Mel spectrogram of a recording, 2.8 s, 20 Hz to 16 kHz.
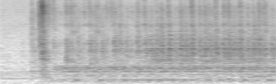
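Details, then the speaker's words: Hermes Model 505 electric typewriter, about 1978, belt replaced with a modified sewing-machine toothed belt: click at switch-on, then a steady buzzing hum like an old electric fan from its aged AC induction motor, normal noise for its age. "as you can hear it's a little bit a little bit noisy now this is old and set so hopefully you can hear me over this but it's it's the reason why it sounds like an old electric fan is because it has got a um ac induction motor in which is more commonly found in the um electric fan"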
